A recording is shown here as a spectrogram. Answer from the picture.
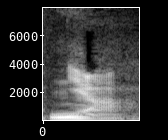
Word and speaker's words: Nya: This advisor to Fri, wife of Odin, called herself Nya, like the last syllable of lasagna.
